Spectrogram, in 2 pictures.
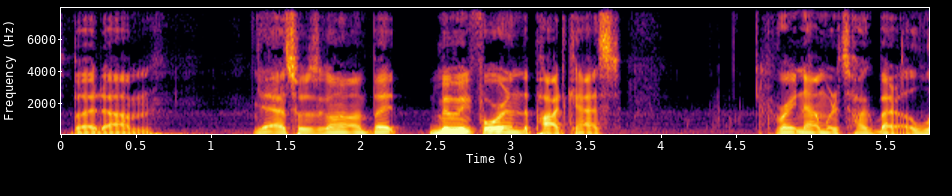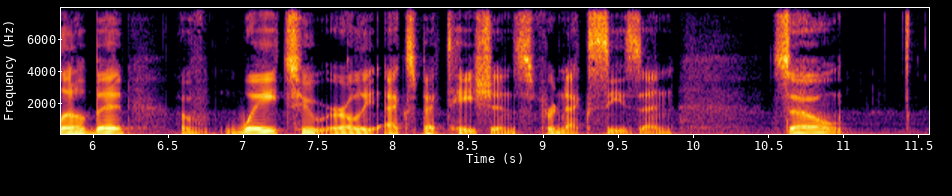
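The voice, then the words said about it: Raspy voice from a cold. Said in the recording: “I come down with this cold over the weekend ... if my voice gets a little bit raspy, a little bit different than you've heard it in the past”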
